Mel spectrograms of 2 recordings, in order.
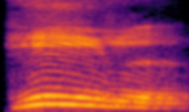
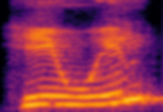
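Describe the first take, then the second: First: It is said as one short contracted syllable. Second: It is said as two separate full words. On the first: "এটার construction হচ্ছে হি apostrophe double L" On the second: "এটা হচ্ছে আমার মূল form"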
